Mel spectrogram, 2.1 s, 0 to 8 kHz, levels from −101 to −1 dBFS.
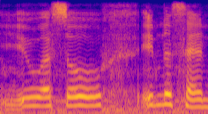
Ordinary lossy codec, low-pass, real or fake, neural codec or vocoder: Opus, 64 kbps; 7.2 kHz; fake; codec, 16 kHz, 16 kbps, FunCodec, trained on Chinese and English, 50 frames a second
